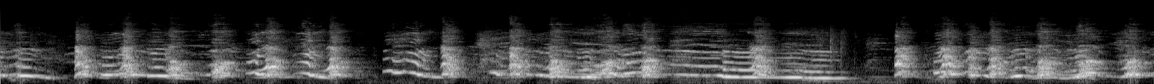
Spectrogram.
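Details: English Mastiffs howling together in response to a siren, a chorus of short choppy yelping howls repeated roughly every half second, broken by one longer sliding howl that falls in pitch midway.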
